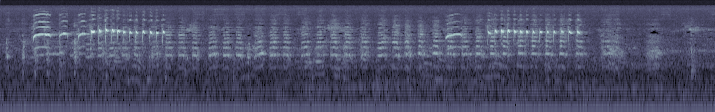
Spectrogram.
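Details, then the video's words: Grey-cheeked bulbul giving two bursts of song about six seconds apart, each a rising whistled note leading into a rapid, ringing trill of repeated high notes, with lower chattering calls and constant background noise between. "Cucak jenggot mencari teman karaoke"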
